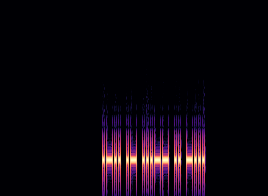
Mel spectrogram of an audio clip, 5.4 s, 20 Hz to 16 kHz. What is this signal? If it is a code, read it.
Morse code, heard as a keyed tone, about 31 wpm, 700 Hz. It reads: LA3IB
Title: DXCC-100 Call Signs - 5 Characters - Repeated 3x - 30wpm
